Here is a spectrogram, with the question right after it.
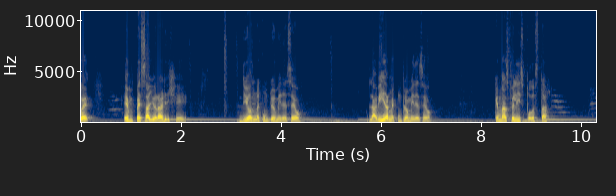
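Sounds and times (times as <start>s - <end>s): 
speech: 0.0s - 2.3s, 3.1s - 4.6s, 5.8s - 7.1s, 8.3s - 9.5s
cat meowing: 0.5s - 1.0s, 9.3s - 10.3s.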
